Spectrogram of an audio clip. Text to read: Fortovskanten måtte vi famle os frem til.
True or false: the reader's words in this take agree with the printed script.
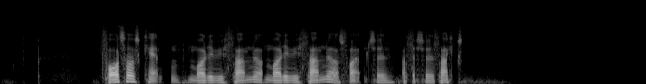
false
